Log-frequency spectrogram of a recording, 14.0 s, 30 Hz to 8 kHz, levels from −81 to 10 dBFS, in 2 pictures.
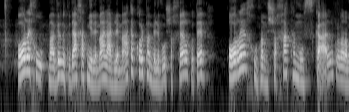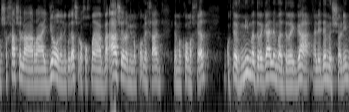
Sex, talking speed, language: male, 165 wpm, Hebrew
